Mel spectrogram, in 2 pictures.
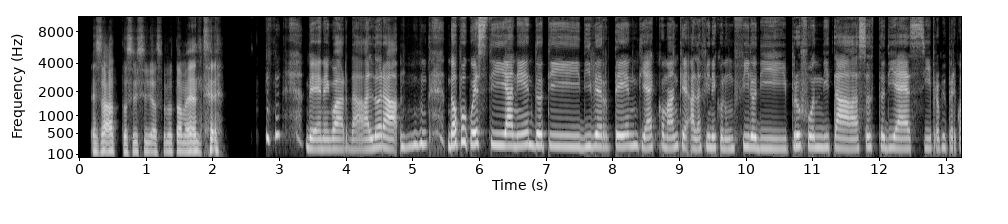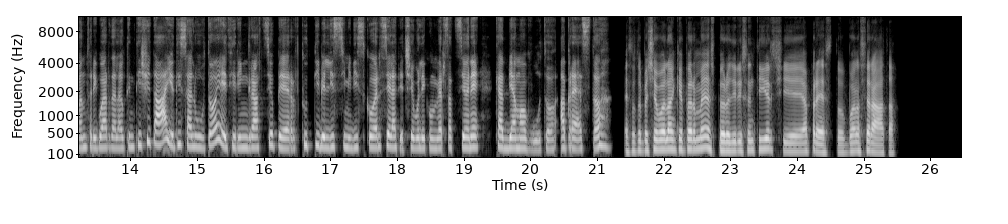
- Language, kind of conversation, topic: Italian, podcast, Cosa significa per te essere autentico, concretamente?
- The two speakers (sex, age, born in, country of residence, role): female, 20-24, Italy, Italy, host; male, 20-24, Italy, Italy, guest
- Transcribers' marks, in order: laughing while speaking: "assolutamente"; giggle; chuckle; other background noise; laughing while speaking: "presto"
